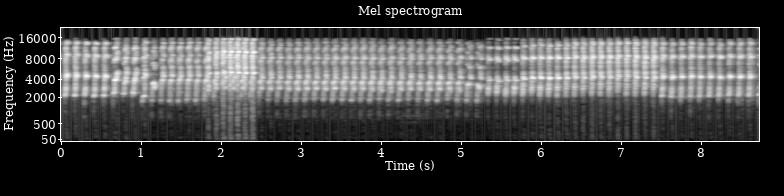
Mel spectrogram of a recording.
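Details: Long ngekek chatter of a fighter lovebird, used to provoke other lovebirds into responding: a continuous, rapid, harsh trilling rattle of about three notes per second, sustained through the whole stretch with brief changes in tone.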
